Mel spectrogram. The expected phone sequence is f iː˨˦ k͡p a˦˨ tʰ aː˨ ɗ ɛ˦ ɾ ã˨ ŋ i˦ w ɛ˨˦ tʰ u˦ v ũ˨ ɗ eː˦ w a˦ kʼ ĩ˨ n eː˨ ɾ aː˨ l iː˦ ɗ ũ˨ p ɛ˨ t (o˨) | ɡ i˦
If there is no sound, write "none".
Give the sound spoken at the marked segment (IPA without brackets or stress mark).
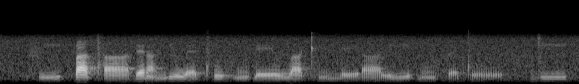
o˨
